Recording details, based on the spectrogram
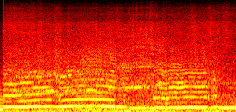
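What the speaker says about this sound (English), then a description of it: "Oh, the car is breaking up bad." A race car on a Japanese circuit runs rough, its engine note breaking up and stuttering as the revs sag and recover, loud and close with a steady droning hum throughout and no voices.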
